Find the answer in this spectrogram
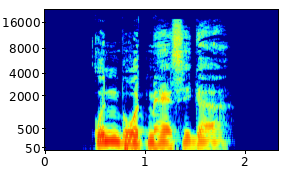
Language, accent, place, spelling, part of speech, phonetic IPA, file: German, Germany, Berlin, unbotmäßiger, adjective, [ˈʊnboːtmɛːsɪɡɐ], De-unbotmäßiger.ogg
- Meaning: inflection of unbotmäßig: 1. strong/mixed nominative masculine singular 2. strong genitive/dative feminine singular 3. strong genitive plural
